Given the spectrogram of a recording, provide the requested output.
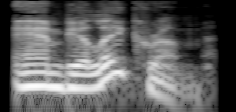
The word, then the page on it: ambulacrum: British English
